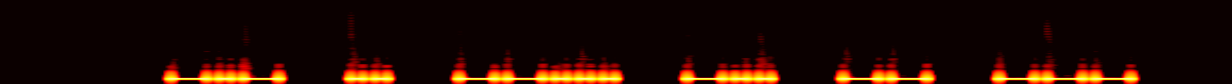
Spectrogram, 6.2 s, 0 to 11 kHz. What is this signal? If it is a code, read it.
Morse code, heard as a keyed tone, about 20 wpm, spaced as for 15 wpm, 700 Hz. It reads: KI7DMO
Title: 231 Lesson 37g - Letter x - Call Signs 20wpm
